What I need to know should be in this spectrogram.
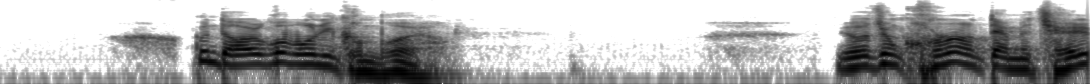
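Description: An elderly man speaks with animation through a headset microphone.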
